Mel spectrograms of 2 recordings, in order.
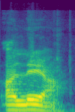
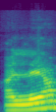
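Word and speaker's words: עליה: don't say it because the intervocalic he disappears and instead we say Anda and alah ala alah means upon her to her but we don't say yeah and Al and it's technically correct to pronounce the hey but most speakers of Hebrew will not does that make sense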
